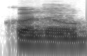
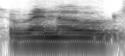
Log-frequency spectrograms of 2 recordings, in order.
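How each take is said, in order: First: The name is said with its native pronunciation. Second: The name is said with an English pronunciation. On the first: This is how the name is really said. "Renaud is a bit more difficult to pronounce it for you" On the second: This is how English speakers usually say it. "English people pronounce it my name like that"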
